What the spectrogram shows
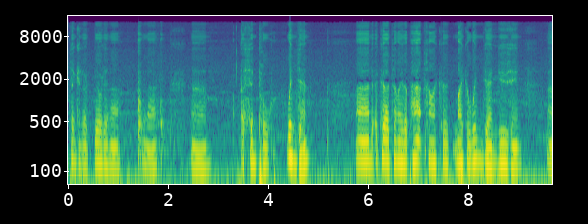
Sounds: Speech

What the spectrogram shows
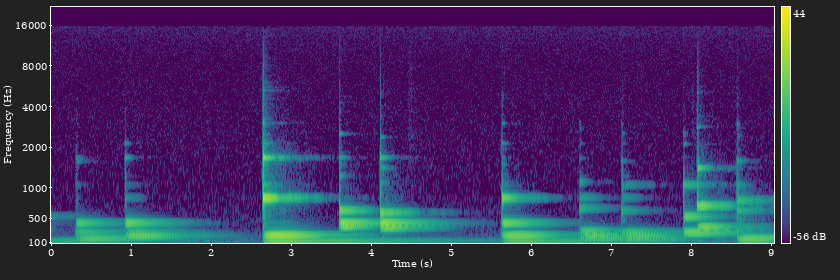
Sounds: Percussion

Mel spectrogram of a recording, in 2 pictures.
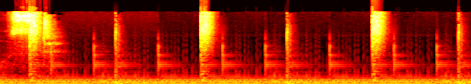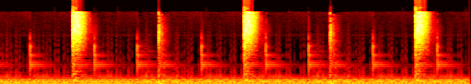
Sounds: Music

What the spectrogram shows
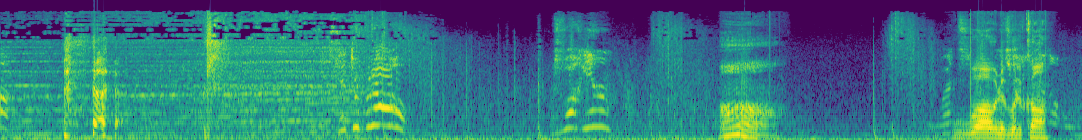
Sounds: volcano explosion

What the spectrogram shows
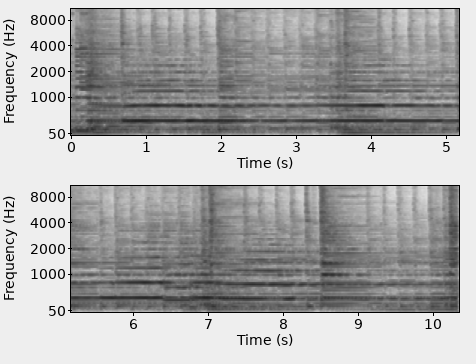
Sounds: Musical instrument, Plucked string instrument, Music, Acoustic guitar, Guitar, Strum

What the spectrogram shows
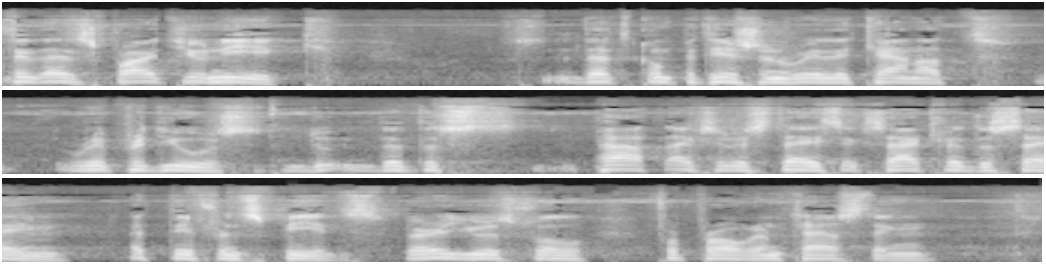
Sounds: Speech

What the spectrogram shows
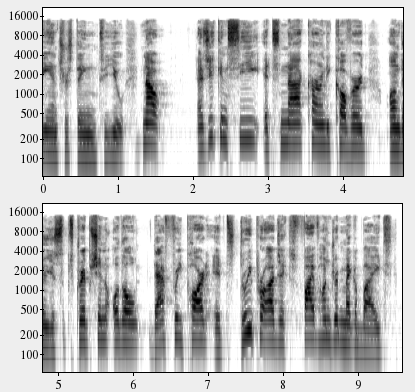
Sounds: Speech

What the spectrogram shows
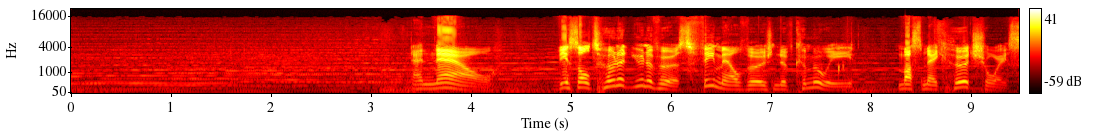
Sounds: Music, Speech

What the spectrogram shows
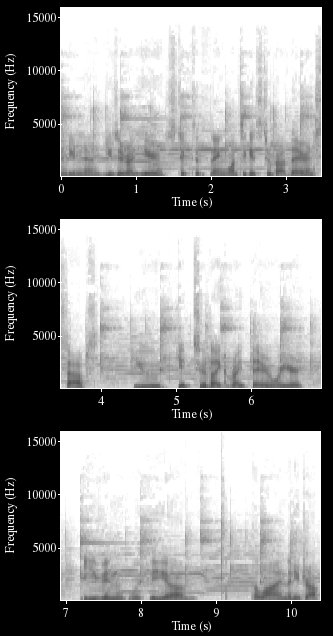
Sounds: Music, Speech

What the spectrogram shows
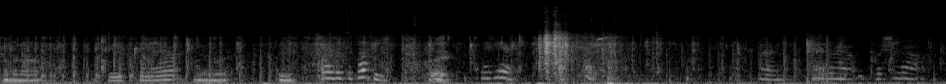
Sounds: Speech

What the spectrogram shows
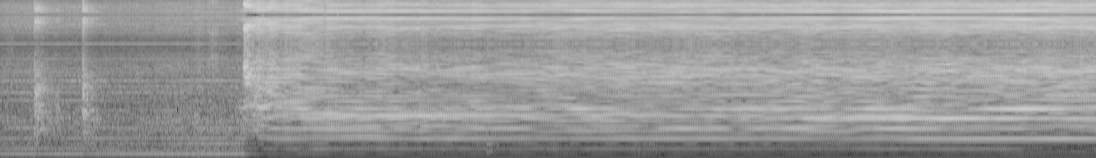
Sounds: planing timber

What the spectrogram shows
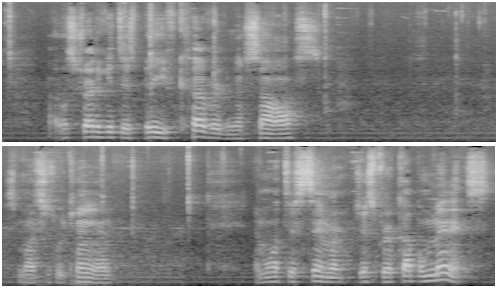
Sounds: dishes, pots and pans, eating with cutlery, Cutlery

